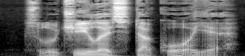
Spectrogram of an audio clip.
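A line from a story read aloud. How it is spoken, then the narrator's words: Old man's trembling voice. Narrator (Russian): дрогнувшим голосом заговорил дед Фишка, и вдруг рассердился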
